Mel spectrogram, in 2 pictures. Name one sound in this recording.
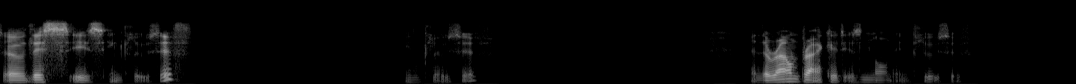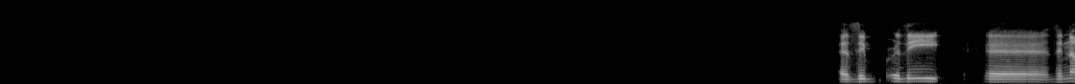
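A man speaks calmly and clearly into a microphone, explaining in pauses.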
